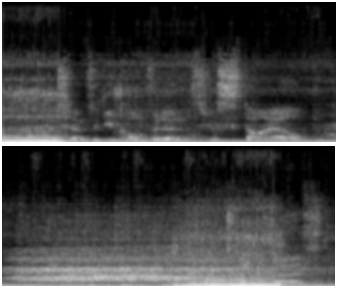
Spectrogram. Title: Oh my! Snoring buoy! So loud! Cute boy! lol 😂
